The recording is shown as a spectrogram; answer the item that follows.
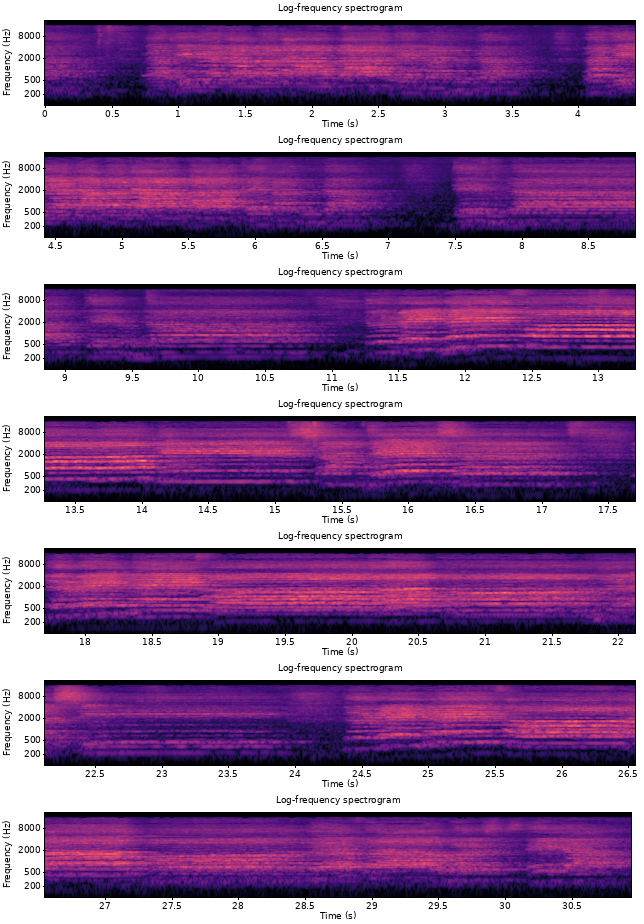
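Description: Mixed a cappella vocal group, seven women and one man, singing a bossa nova number without accompaniment, in phrases separated by brief pauses for breath.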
